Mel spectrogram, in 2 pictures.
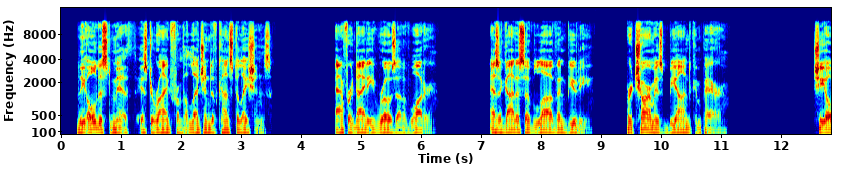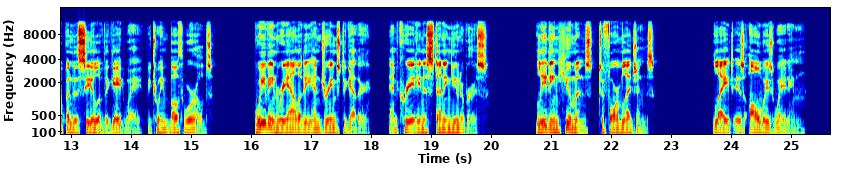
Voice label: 外籍男英 外语 美式英语 样音 浑厚

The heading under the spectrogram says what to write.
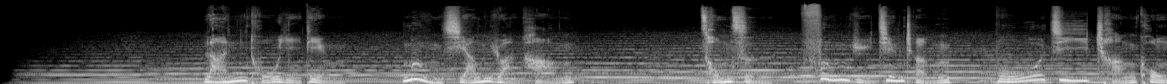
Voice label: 宣传片, 企业, 大气; 云南集团公司

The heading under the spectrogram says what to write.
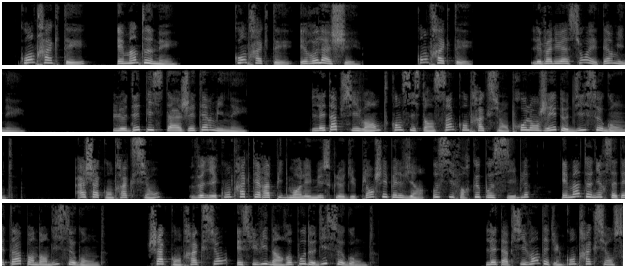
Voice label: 法语女, 外语, 小语种, 亲切

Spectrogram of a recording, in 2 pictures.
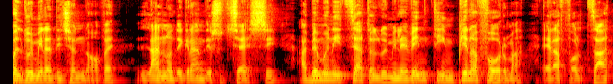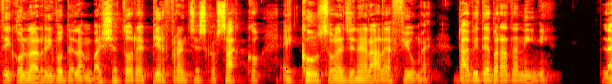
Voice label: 意大利语男 外语 小语种

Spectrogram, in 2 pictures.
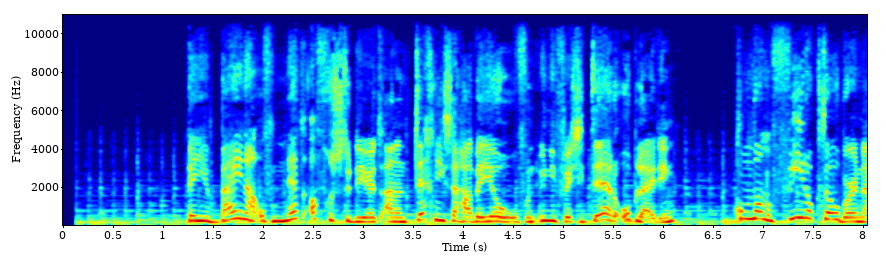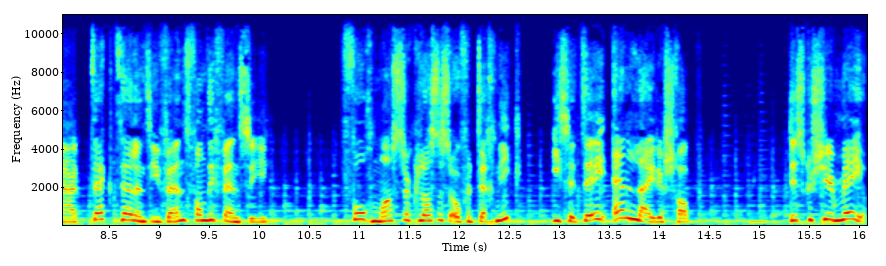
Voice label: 荷兰语女 外语 小语种 科技

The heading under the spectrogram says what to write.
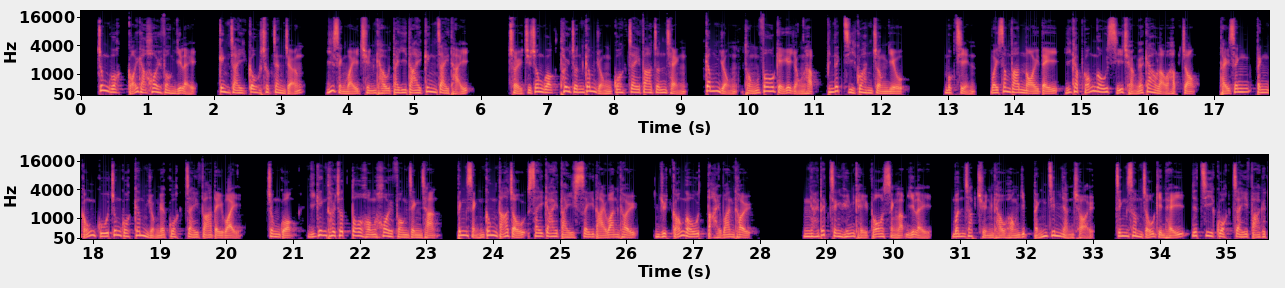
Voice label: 男粤 专题 企业 年轻, 粤语; 艾德证券

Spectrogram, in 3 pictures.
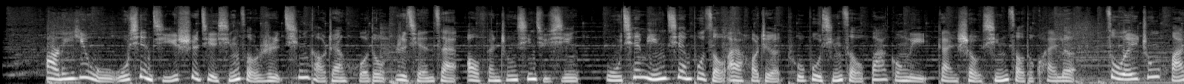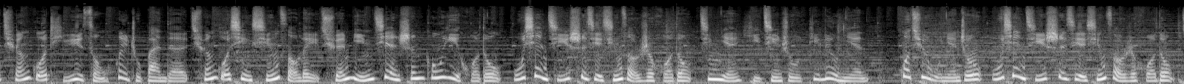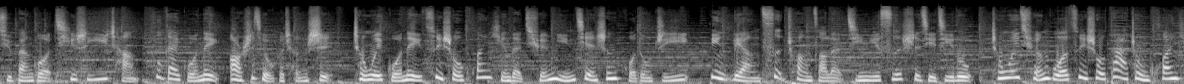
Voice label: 专题 新闻; 2015无极限世界行走日

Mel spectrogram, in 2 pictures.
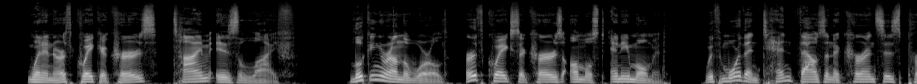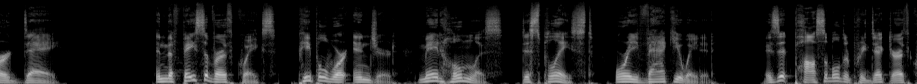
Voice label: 外籍男英 外语 美式英语 宣传片新 年轻

